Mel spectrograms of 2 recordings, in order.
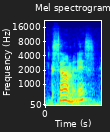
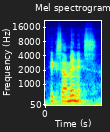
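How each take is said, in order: First: The stress falls before the next-to-last syllable. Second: The stress falls on the next-to-last syllable. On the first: The speaker calls it right. "it fell into the no rules group of words" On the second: The speaker calls it wrong. "we would have to stress this syllable because that is the next to last"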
